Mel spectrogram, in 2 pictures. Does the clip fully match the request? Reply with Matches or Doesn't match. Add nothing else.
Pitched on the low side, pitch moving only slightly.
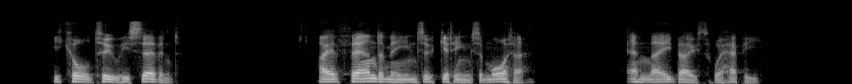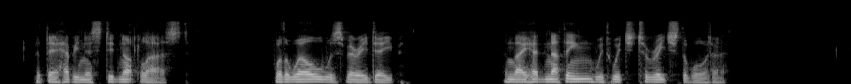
Matches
